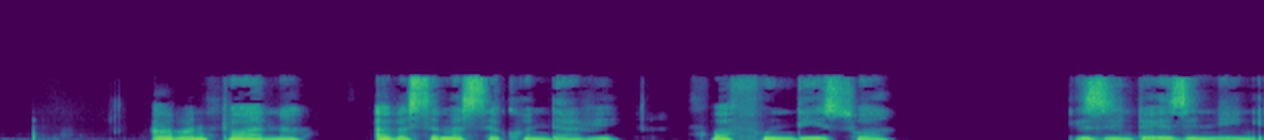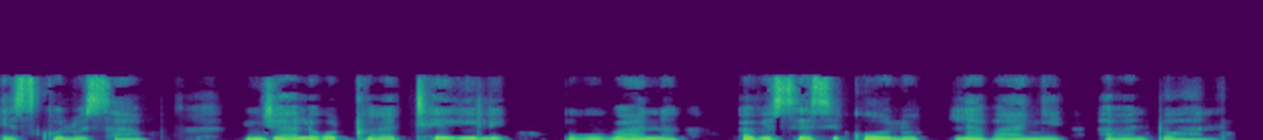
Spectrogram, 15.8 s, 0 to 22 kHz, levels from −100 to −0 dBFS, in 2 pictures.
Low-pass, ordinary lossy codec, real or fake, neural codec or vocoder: 9.9 kHz; MP3, 48 kbps; fake; codec, 24 kHz, 1.2 kbps, DualCodec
